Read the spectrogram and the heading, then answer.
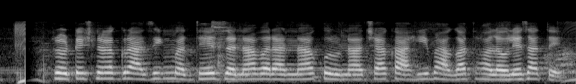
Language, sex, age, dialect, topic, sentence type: Marathi, female, 25-30, Varhadi, agriculture, statement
